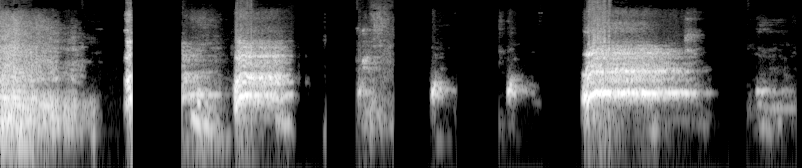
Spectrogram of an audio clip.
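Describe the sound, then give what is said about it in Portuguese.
A dog barks repeatedly, a series of loud, irregular barks and shorter yips with brief pauses between them, plus a sharp click near the start; the dog is nervous because people are making noise in the street during a football match. “O pessoal tá fazendo zoada na rua, o cachorro fica nervoso.”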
